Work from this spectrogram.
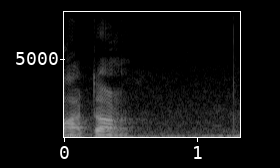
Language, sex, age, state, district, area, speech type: Gujarati, male, 18-30, Gujarat, Aravalli, urban, spontaneous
